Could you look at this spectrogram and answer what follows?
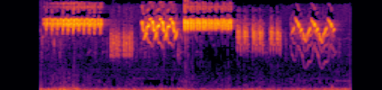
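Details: Lanceolated warbler singing a sparse, insect-like chatter with rolls and sharp shots: shrill high reels, lower dry rattles and wavering twittered phrases follow one another for about four seconds, in a clean, noise-free recording.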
